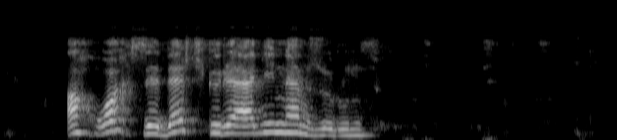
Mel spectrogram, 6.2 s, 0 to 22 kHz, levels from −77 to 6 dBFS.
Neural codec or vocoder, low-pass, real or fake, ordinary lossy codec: codec, 16 kHz, 8 kbps, FunCodec, trained on LibriTTS, 25 frames a second; 7.2 kHz; fake; Opus, 24 kbps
